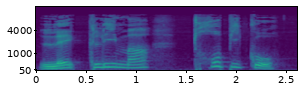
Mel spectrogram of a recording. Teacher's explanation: So you can see that even if we've got the plural form here, S, we don't pronounce the S, and then we don't pronounce the T either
